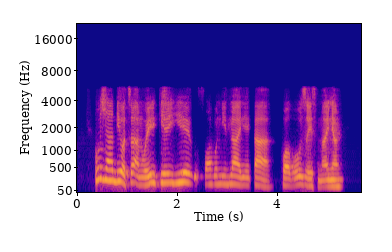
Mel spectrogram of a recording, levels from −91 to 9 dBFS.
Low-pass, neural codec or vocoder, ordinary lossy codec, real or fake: 5.4 kHz; codec, 16 kHz, 0.5 kbps, X-Codec, HuBERT features, trained on balanced general audio; none; fake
